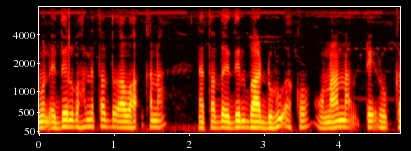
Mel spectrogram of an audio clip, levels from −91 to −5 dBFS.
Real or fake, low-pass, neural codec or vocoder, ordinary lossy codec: real; none; none; none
